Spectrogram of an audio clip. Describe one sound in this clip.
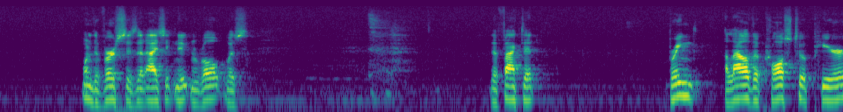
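An older man speaks calmly and earnestly into a microphone, in pauses.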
